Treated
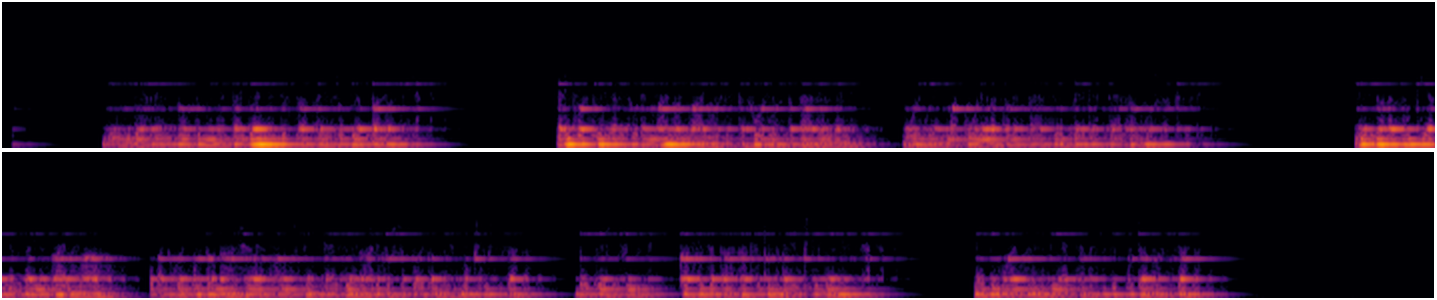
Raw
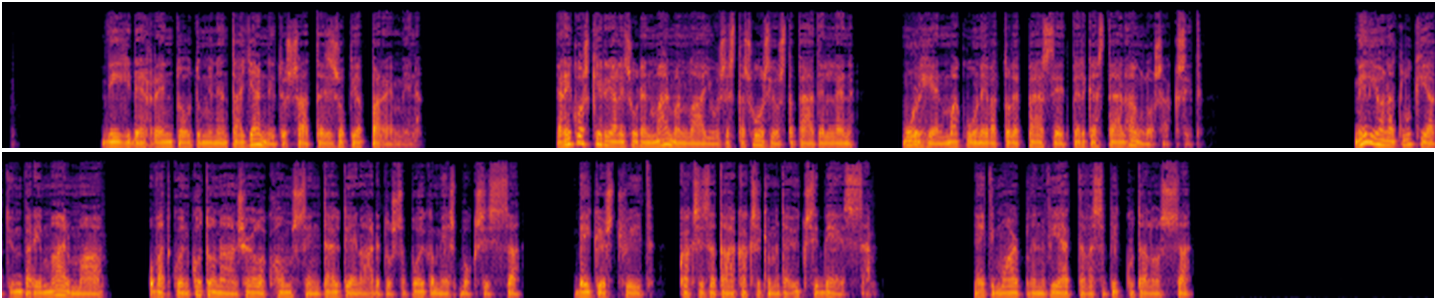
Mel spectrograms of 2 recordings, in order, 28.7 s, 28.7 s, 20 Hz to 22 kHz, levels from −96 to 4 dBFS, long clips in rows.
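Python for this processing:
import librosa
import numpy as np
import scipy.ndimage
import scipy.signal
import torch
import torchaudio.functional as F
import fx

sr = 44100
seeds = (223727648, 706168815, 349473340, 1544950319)

p1 = fx.env_lowpass_down(x, sr, base_hz=890.0, full_db=-21.5)
p2 = fx.peak_eq(p1, sr, hz=210.0, db=-8.0, octaves=1.1)
p3 = fx.octave_resonator(p2, sr, note='C#', decay_s=0.58)
p4 = fx.tremolo_random(p3, sr, seeds[0], hz=3.5, depth_pct=55)
p5 = fx.spacing_loss(p4, sr, db_at_10k=36)
p6 = p5 + fx.echo_feedback(p5, sr, ms=138, feedback_pct=24, wet_db=-11.0, dry=0)
y = F.gain(torch.from_numpy(p6), 7.5).numpy()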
